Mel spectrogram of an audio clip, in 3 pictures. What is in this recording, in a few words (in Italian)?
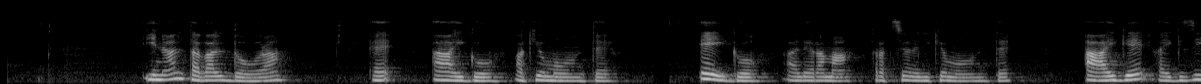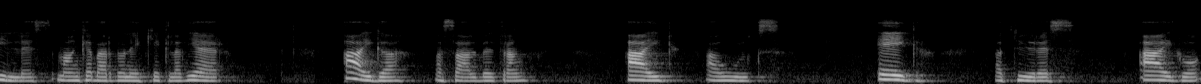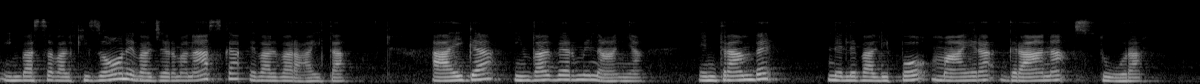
Registrazione Occitano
